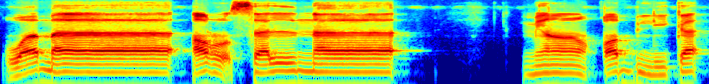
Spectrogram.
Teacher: وَمَا أَرْسَلْنَا مِن قَبْلِكَ، نون ساکن کے بعد قوف حرف اخفا ہے، نون کو اپنے مخرج میں چھپا کر ادا کریں گے۔ با ساکن ہے اور یہاں قلقلہ واجب ہوگا۔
